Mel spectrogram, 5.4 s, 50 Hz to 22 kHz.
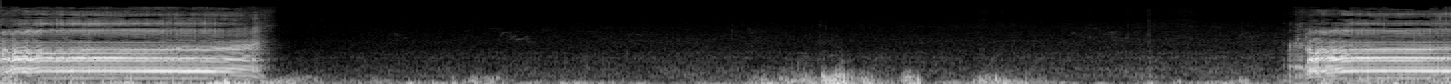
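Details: Ram at a mini zoo in Ventspils, Latvia, filmed in April 2021, gives loud harsh baas about a second long, one at the start and another near the end, with quiet rustling between.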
